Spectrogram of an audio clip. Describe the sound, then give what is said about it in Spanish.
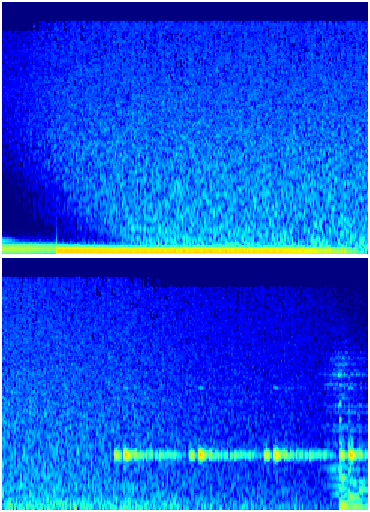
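A deep, loud test tone hums steadily and drops lower in pitch as its frequency is gradually lowered to demonstrate the limits of human hearing, then gives way to a wash of hiss, with a faint higher tone pulsing near the end. “Y poco a poco te vas a dar cuenta, vamos a ir bajándole esa frecuencia, atento, para que tú, en tu casa, en el coche, a través de la radio, a través de los auriculares del móvil o a través del ordenador, puedas ir percibiéndolo.”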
